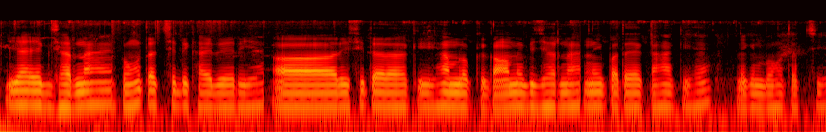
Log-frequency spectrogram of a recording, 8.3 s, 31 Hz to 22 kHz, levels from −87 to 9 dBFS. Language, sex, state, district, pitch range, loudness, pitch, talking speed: Hindi, male, Chhattisgarh, Korba, 110-115 Hz, -36 LUFS, 110 Hz, 225 wpm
